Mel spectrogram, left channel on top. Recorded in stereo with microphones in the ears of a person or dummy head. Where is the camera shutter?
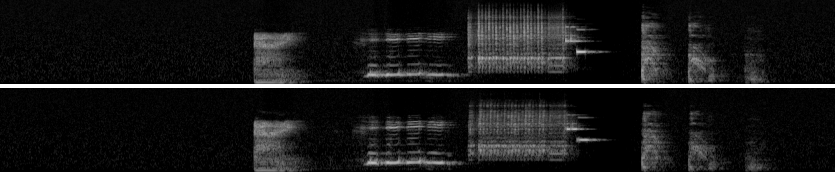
70° left (ahead or behind), 4.5 m.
